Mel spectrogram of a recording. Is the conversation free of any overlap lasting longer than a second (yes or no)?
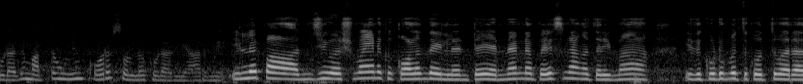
yes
